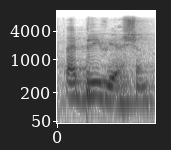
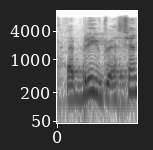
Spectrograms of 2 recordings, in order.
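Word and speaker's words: abbreviation: इसका जो प्रोनाउंसिएशन होता है वो होता है एब्रीविएशन। ठीक है, एब्रीवेशन नहीं होता है, एब्रीविएशन इसका प्रोनाउंसिएशन होता है।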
